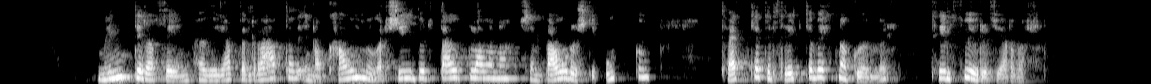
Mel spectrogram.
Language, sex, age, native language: Icelandic, female, 30-39, Icelandic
